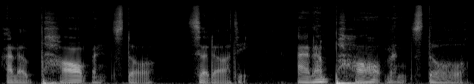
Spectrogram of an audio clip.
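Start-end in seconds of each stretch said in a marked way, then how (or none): 0.1-1.6 slow, savouring. Acted. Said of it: "Artie savours the phrase". 3.0-4.7 slow, lower, relishing each word; slower savouring. Acted. Artie savouring Lydia's pun, slow and pleased. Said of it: "Artie repeats it, slower, delighted".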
